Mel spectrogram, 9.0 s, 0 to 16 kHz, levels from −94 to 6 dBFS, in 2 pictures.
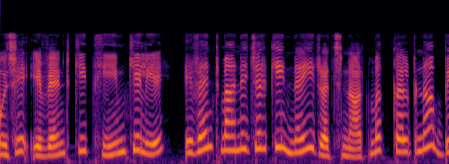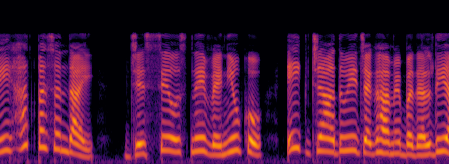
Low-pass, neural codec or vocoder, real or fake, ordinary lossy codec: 7.2 kHz; none; real; none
